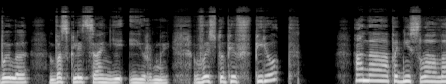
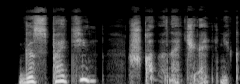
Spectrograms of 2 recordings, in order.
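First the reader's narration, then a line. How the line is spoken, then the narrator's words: Whispered. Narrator (Russian): прошептала она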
